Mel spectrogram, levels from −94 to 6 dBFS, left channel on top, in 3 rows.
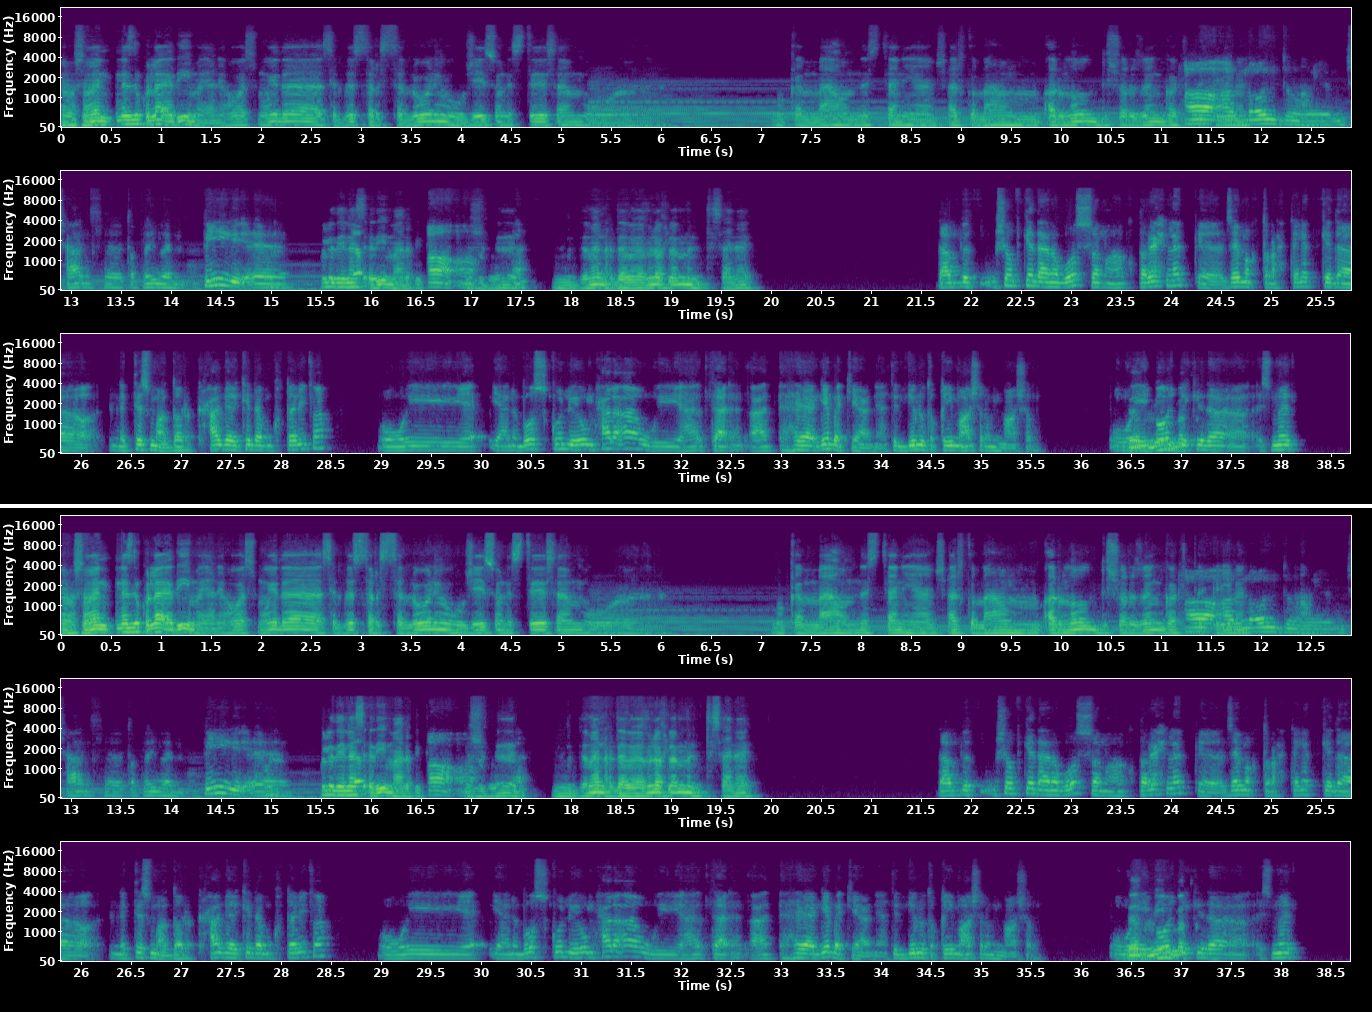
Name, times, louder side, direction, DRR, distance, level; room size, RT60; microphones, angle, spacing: voice 1, 0.0-6.1 7.1-11.9 14.9-15.1 15.5-16.5 16.9-17.5 17.8-19.8 36.4-37.0, right 2 dB, 65° right, 0.8 m, -23 dB
sound 1, 5.3-16.5, left 1 dB, 25° left, 0.8 m, -41 dB
voice 2, 11.2-15.2 15.8-15.9 16.6-17.1 17.4-17.6 21.7-28.5 29.0-35.6 36.3-38.1, left 2 dB, 50° left, 0.8 m, -25 dB
3.0 x 2.4 x 2.5 m
head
